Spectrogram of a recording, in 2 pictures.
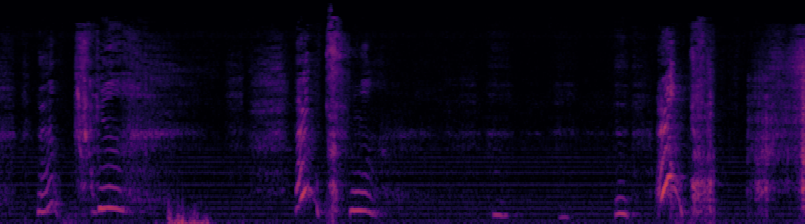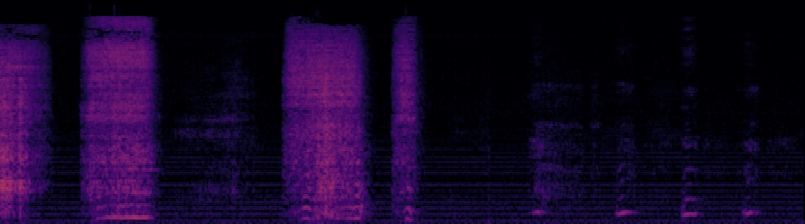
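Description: Several sharp sneezes with breathy lead-in gasps and sniffles, from an adult congested with a head cold.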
